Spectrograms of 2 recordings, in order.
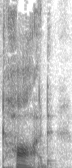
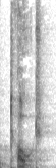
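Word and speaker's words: Toht: Well, I believe that the actually pronunciation is Todd, but it's Todd. But I always call him Tote because it's T-O-H-T.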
